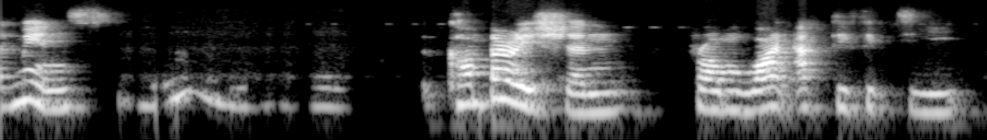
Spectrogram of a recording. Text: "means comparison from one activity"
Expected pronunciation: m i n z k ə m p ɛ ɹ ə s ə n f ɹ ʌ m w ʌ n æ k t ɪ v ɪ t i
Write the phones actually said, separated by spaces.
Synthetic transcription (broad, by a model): m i n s k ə m p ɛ ɹ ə ʃ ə n f ɹ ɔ m w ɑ n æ k t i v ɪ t i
